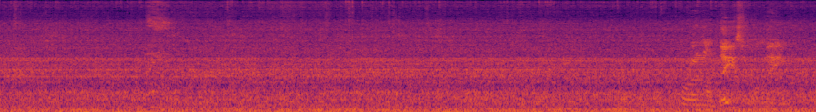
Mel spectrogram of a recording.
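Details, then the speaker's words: Used Master radiant heater, labelled kerosene-only, running on diesel on the first try from a bone-dry tank: steady, even low roar of burner and fan with no sputter or surging. Normal running. "oh uh running on diesel hey hey hey on first try I mean it was dry as a bone too"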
